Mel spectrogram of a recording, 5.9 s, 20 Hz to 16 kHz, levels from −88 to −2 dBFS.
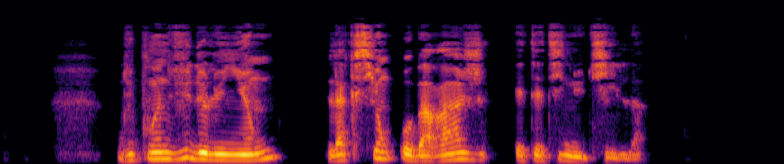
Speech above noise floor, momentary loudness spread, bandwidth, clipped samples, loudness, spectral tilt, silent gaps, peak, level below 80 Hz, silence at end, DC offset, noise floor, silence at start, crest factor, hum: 34 dB; 16 LU; 9.4 kHz; under 0.1%; -19 LUFS; -4.5 dB/octave; 2.34-2.45 s, 3.80-3.87 s; -2 dBFS; -64 dBFS; 1.05 s; under 0.1%; -53 dBFS; 0.9 s; 18 dB; none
